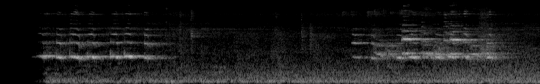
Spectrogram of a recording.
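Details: A male cockatiel in an aviary does a heart-wing display while whistling to a female, steady clear tonal phrases, apparently guarding her from a rival.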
